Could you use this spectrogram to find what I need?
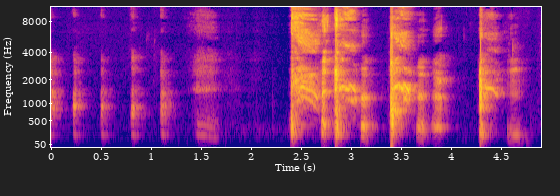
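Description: Coughing after inhaling spit: a run of short, quiet hacks, then a pause and a louder, harsh fit of several coughs.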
